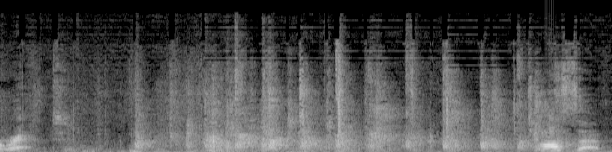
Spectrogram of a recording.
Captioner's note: audience applauds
